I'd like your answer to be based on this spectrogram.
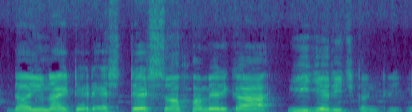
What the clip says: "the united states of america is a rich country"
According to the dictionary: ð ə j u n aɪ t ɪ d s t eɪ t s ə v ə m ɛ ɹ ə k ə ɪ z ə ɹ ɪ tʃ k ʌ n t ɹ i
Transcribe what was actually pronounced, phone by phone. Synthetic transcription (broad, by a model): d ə j u n aɪ t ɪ d s t eɪ t s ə p ə m ɛ ɹ ə k ə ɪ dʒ ə ɹ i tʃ k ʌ n t ɹ i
